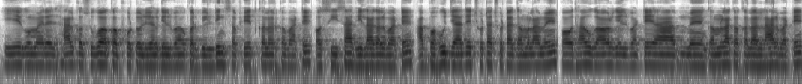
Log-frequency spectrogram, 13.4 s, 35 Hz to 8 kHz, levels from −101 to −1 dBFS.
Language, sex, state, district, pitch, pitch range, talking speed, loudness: Bhojpuri, male, Uttar Pradesh, Deoria, 125 Hz, 120-125 Hz, 180 wpm, -20 LUFS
